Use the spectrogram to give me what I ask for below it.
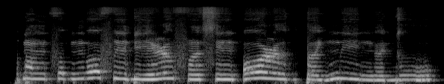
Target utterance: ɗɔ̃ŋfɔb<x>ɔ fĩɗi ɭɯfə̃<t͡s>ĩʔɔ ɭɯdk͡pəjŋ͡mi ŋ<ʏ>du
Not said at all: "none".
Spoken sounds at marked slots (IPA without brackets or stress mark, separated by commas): ŋ, s, ʏ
